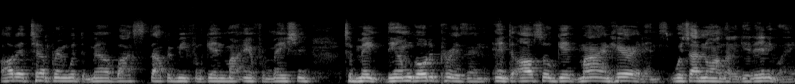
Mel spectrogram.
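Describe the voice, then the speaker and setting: A man with a fairly high pitch speaks at a very fast pace in a monotone, flat delivery. His voice is somewhat breathy. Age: 60s. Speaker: spiritual vlogger. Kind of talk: monologue mixing reading aloud and commentary.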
